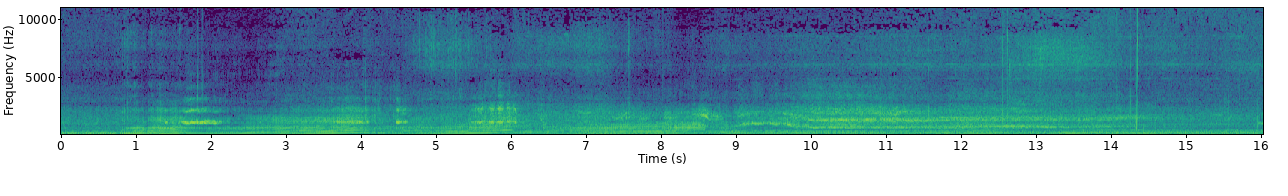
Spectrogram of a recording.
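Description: A car engine revs up and down loudly, over and over.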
